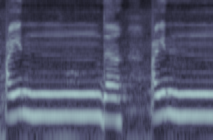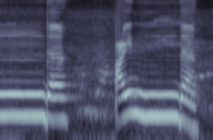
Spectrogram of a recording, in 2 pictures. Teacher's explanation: ada nun sukun bertemu dengan huruf Dal ya cara bacanya adalah samar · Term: Ikhfa Haqiqi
